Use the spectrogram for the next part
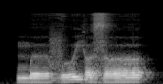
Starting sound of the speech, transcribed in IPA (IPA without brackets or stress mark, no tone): m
